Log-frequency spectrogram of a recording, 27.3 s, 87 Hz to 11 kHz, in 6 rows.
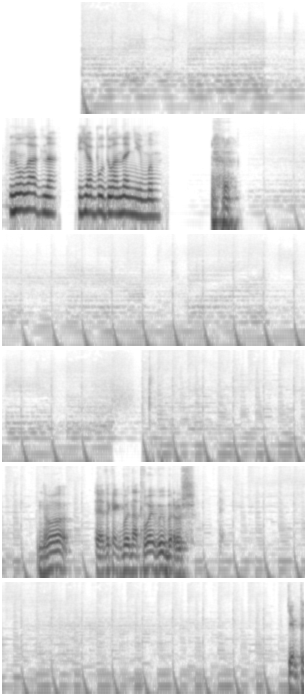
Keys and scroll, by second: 15.4 ctrl+z.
